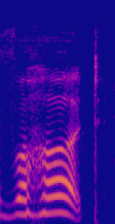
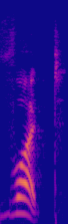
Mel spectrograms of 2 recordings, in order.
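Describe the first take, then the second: First: وہٹ with a breathy h, "whut", slowed; wrong h sound. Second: What said "wot", no h breath; right pronunciation what, h silent; correct what. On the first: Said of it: "نہ کہ". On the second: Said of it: "صحیح pronunciation ہے". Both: Shown as a demonstration.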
